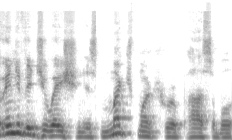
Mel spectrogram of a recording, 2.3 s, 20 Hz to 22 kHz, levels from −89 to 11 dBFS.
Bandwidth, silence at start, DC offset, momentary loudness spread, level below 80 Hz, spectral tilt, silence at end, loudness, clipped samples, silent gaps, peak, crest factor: 16 kHz; 0 s; under 0.1%; 11 LU; -74 dBFS; -6.5 dB/octave; 0 s; -30 LUFS; under 0.1%; none; -12 dBFS; 18 dB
